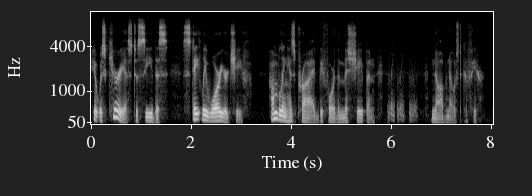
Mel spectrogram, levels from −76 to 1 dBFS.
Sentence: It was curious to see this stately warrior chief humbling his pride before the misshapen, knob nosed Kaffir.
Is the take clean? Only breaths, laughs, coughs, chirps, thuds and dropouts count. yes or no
no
